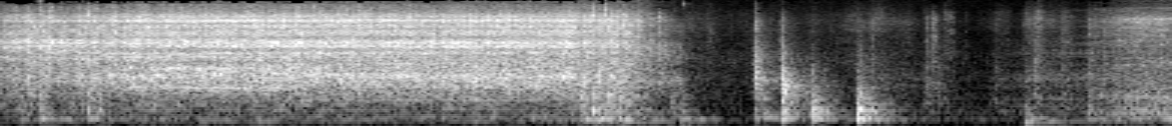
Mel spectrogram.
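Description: Cordless electric screwdriver running for about four seconds as it drives in screws, then stopping. A few short clicks follow about a second later.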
